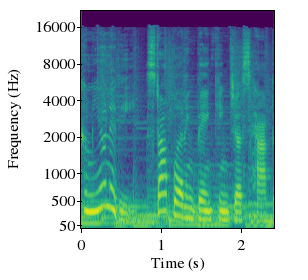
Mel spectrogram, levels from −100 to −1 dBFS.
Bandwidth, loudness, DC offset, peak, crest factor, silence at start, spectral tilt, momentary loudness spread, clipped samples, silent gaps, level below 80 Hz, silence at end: 16 kHz; -16 LUFS; under 0.1%; -4 dBFS; 10 dB; 0 s; -6 dB/octave; 7 LU; under 0.1%; none; -32 dBFS; 0 s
